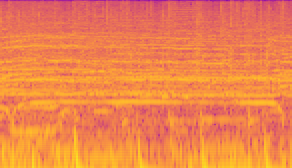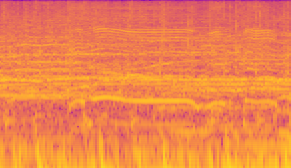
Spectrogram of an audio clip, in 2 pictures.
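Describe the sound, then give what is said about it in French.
A studio audience cheers and whoops to welcome a guest on a French radio show, a sustained crowd roar with scattered shouts throughout. “Faites beaucoup de bruit pour cette demoiselle.”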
